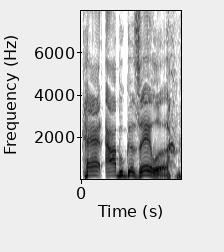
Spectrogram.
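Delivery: Southern-sounding pronunciation. Trying to pronounce a candidate's name, Southern-sounding pronunciation. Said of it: "I'm saying that shit southern as fuck".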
